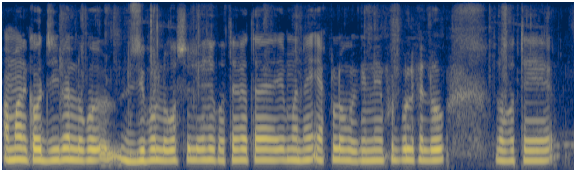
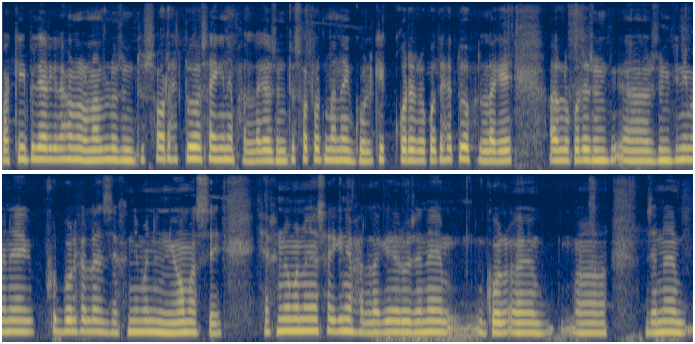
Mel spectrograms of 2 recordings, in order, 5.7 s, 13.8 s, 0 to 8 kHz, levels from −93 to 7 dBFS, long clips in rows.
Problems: background sounds at intervals, background conversations at intervals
